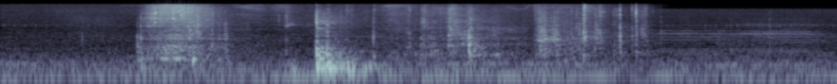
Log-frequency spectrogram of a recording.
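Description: Handling noise from a diecast model airliner being moved about: a brief rustle about a second in, a sharp knock about two and a half seconds in, then several lighter clicks and taps.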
